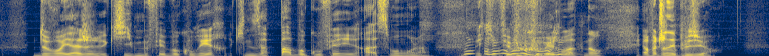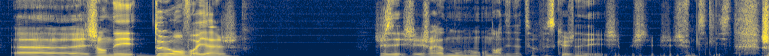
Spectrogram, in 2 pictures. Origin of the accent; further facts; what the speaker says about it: Niort, Nouvelle-Aquitaine, France; Pendant longtemps, moi je rentrais pas beaucoup sur Niort pendant l'année, parce qu'on est de Niort.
